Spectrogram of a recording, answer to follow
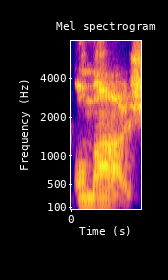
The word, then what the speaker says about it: homage: the exact word their homage and you without the H pronounced right yeah homage homage it's that's so crazy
